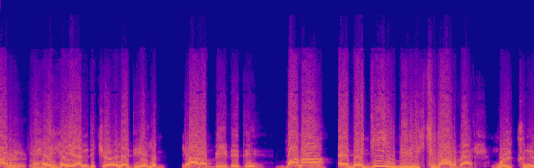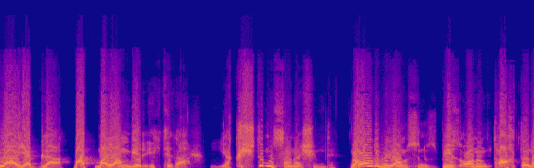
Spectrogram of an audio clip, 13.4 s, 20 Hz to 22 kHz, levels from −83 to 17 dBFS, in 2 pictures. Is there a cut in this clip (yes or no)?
no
